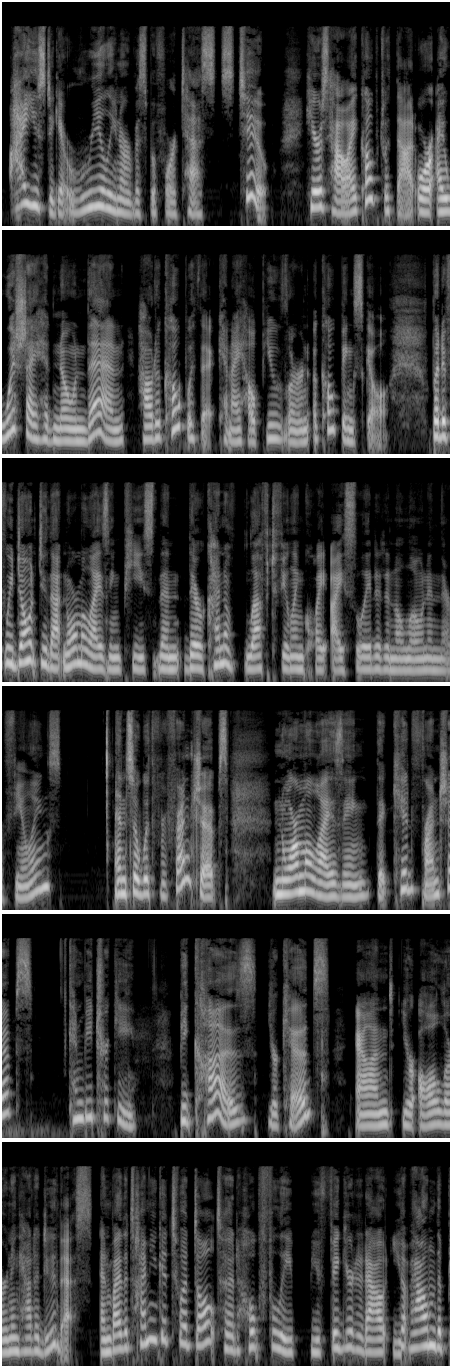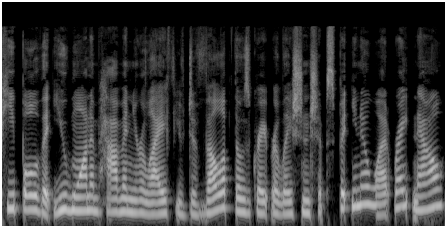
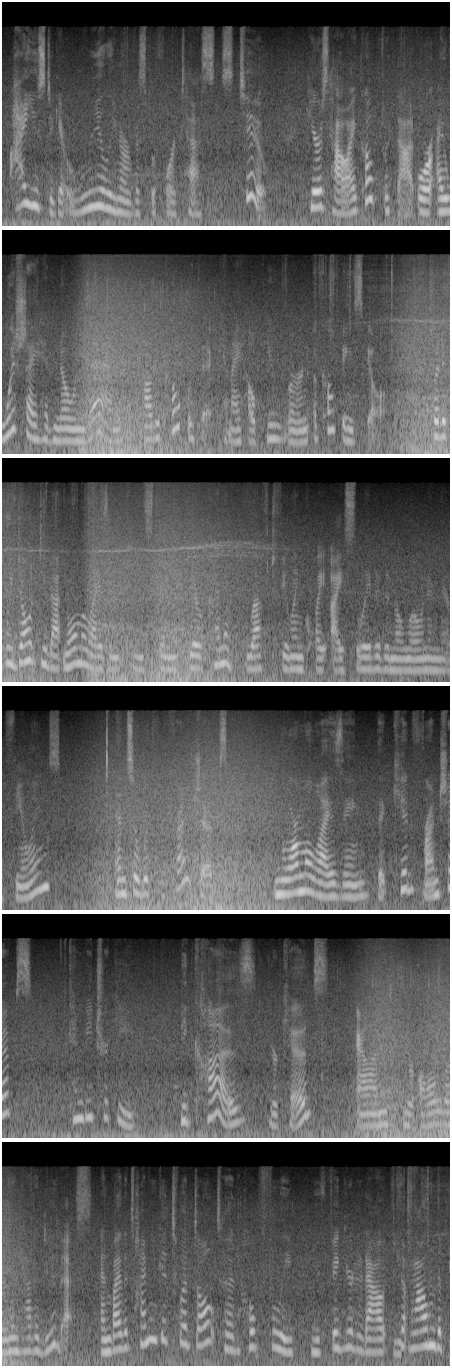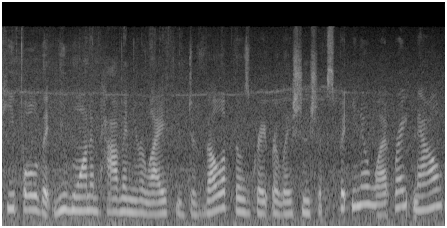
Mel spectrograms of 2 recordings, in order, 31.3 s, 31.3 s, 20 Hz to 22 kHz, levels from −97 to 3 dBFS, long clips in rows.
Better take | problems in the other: first | wind noise on the microphone; heavy; 7 dB below the speech

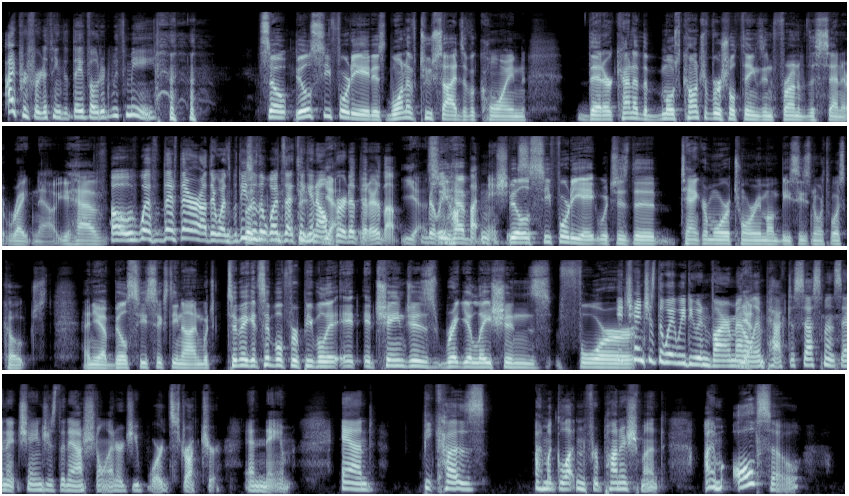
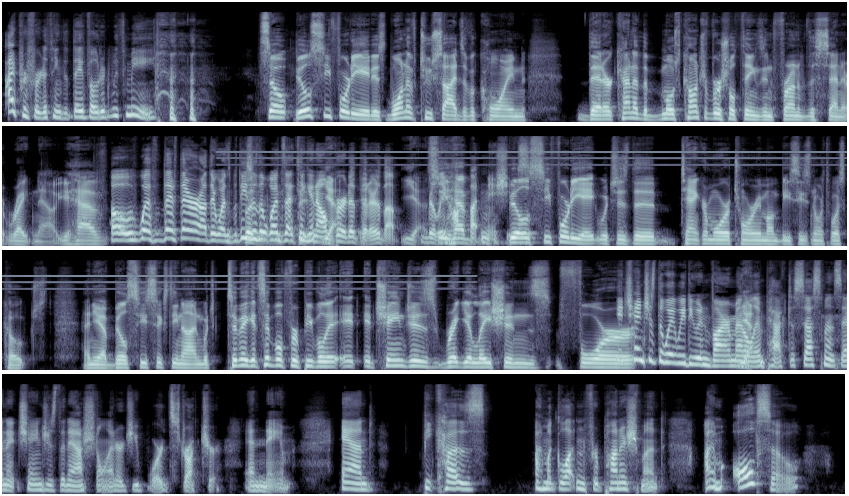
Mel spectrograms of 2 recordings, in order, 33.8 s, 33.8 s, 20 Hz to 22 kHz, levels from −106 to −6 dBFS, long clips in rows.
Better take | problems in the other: first | high-pitched whine; noticeable; from 11 to 22 s; 9 kHz, 15 dB below the speech

